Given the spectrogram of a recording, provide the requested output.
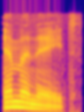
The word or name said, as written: emanate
